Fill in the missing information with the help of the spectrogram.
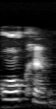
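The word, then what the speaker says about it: kochen: এখানে যেমন দিচ্ছি কখেন, দেখেন এখানে খর উচ্চারণটা আসছে কখেন, কখেন মানে রান্না করা।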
